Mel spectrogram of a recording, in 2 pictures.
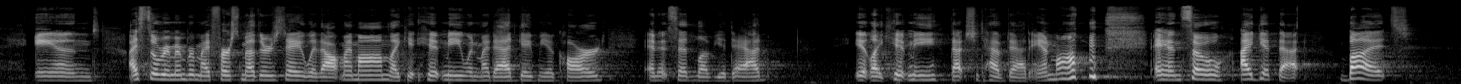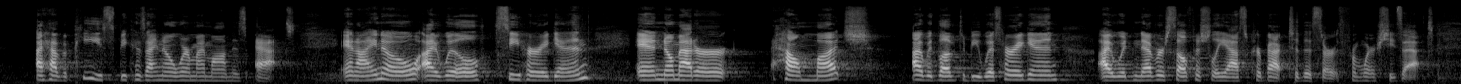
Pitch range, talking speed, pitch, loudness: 190-220 Hz, 185 wpm, 200 Hz, -23 LUFS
